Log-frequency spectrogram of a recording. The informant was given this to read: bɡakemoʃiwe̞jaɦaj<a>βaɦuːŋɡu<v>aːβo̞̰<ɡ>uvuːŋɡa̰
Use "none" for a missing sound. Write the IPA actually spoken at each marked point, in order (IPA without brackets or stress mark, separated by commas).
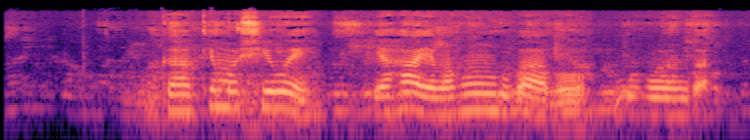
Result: a, β, ɡ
